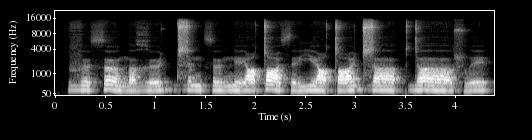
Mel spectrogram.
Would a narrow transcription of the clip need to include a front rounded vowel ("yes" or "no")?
yes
